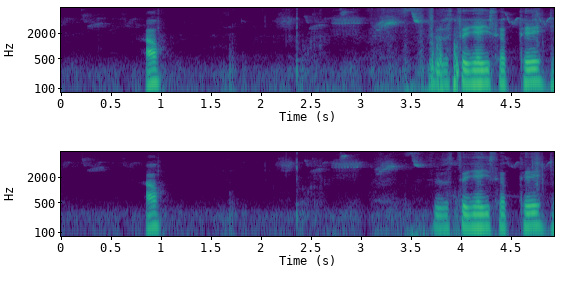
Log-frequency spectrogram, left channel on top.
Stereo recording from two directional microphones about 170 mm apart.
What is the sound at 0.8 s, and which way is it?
Speech, 20° left (ahead or behind).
